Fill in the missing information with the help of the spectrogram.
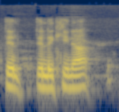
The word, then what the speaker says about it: Ntilikina: What are your thoughts on Frank Ntilikina? How do you say it? – Ntilikina.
